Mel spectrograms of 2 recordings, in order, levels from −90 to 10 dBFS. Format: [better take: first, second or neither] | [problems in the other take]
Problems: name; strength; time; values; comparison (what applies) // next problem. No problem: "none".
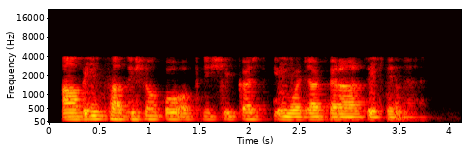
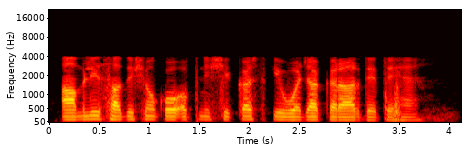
second | noise reduction (neural mask model DeepFilterNet 3)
